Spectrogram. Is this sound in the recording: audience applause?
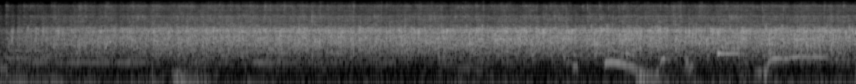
yes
